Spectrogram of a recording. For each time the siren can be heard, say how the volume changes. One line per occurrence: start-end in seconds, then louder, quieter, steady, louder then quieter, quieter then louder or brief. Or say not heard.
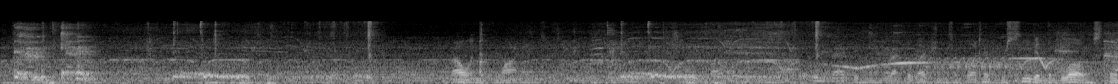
0.0-11.1 quieter then louder.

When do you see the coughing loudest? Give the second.
1 s.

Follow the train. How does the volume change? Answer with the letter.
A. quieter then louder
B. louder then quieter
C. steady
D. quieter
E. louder
C.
